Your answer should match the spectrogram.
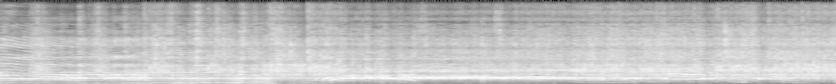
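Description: A mariachi band finishing its song, with the last chord about three seconds in, followed by a studio audience applauding and cheering, with cries that rise and fall in pitch.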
